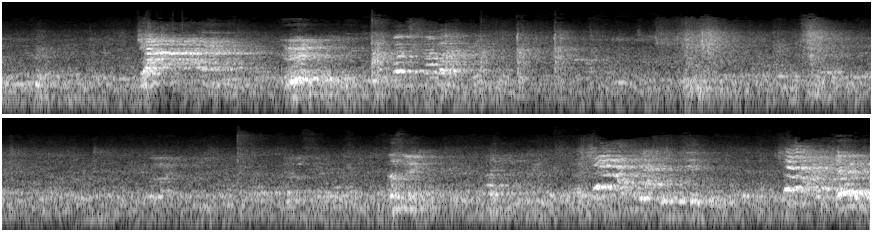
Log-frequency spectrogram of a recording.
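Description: Young men shout loudly as fighters spar.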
